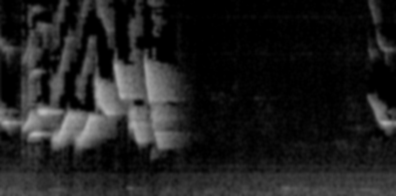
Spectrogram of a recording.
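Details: Double-collared seedeater in the third round of an online singing tournament delivering one long bright phrase of rapid rising and falling whistles for nearly two seconds, followed by silence and the start of another phrase.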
